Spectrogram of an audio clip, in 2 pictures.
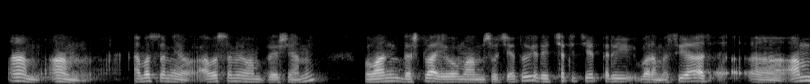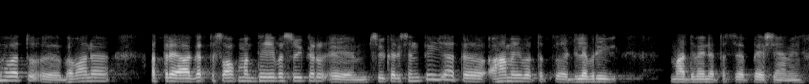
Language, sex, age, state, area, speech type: Sanskrit, male, 18-30, Madhya Pradesh, rural, conversation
